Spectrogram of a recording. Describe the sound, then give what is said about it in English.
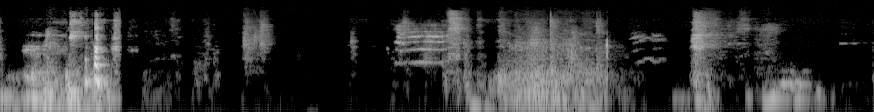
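A cat meows insistently several times to be let inside, with drawn-out, wavering cries separated by short pauses and some rustling, scuffling noise between them. “I got to let my cat in.”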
